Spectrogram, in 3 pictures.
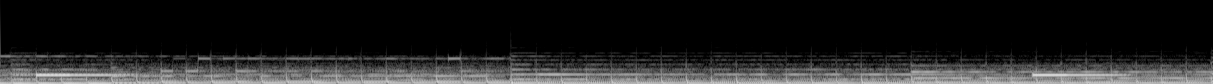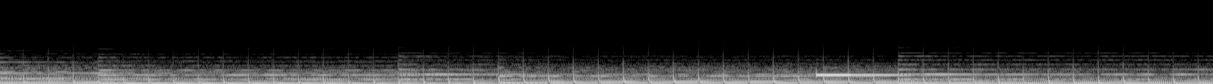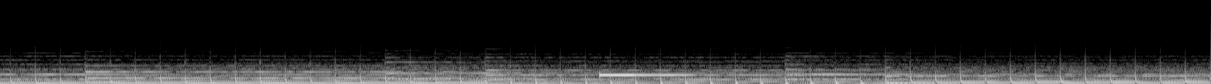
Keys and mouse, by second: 0.5 ctrl+r, 1.8 z, 3.4 click, 3.4 z, 4.4 KP_3, 7.2 z, 8.5 ctrl+z, 9.5 click, 10.3 KP_1, 12.4 z, 12.6 z, 14.0 KP_3, 14.4-16.4 middle drag, 15.7 b, 16.4-17.8 drag, 16.6 z, 16.8 right click, 19.2 middle click, 19.6 middle click, 20.5 KP_3, 20.8 z, 21.8 middle click, 24.6 ctrl+KP_7, 25.5 z, 25.9 click, 26.8-28.0 middle drag, 26.9 z, 28.0 z, 28.3 z, 31.9 middle click, 31.9 z, 32.2 z, 35.4 KP_3, 35.9 z, 36.0 click.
